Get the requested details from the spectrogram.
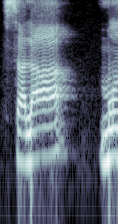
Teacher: سین زبر سا، لام کھڑا زبر، لام کے اوپر کھڑا زبر ہے تو اس کا ایک الف کی مقدار اس کو لمبا کیا جائے گا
